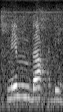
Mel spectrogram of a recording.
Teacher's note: cara membacanya itu tidak terlalu kita rapatkan bibir kita agak ada seolah-olah satu kertas juga diselipkan di dalam antara bibir atas dan bibir bawah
